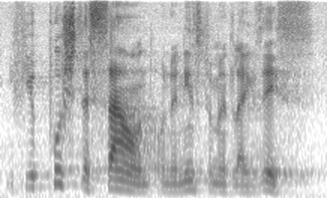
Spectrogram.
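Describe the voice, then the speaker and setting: Speaking with a medium pitch at a moderate, animated pace, a Hebrew-speaking guest cellist fields questions from a concert audience. He explains things warmly and demonstrates while talking, his voice distant and echoing through the hall.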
